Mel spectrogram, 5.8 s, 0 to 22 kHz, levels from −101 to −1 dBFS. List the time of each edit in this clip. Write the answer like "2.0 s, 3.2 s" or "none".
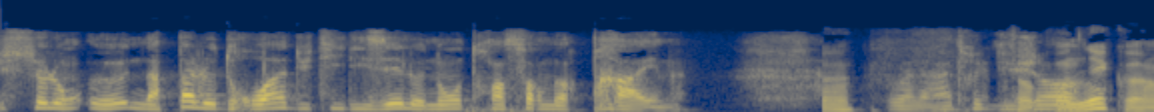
4.1 s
